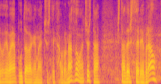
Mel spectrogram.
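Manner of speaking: grumbling driver. Acted. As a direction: grumble to yourself, fed up. Driver grumbles after robbery.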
